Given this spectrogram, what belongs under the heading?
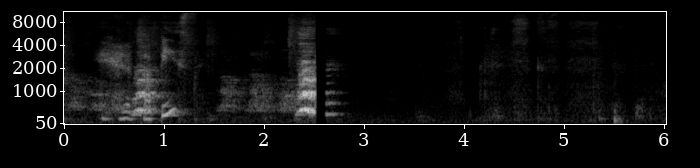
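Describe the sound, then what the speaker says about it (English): Puppies let out a few short, high yips and barks at close range, with one sharp loud yelp in the middle. A person's voice is also heard nearby, and the clip ends with faint scattered sounds. "Hear the puppies?"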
